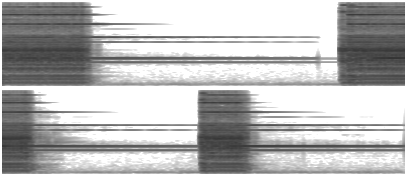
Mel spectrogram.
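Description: A telephone rings three times as a listener calls in to share a Bible verse, each loud metallic burst lasting about a second and leaving a fading bright tone before the next, evenly spaced with no one speaking.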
